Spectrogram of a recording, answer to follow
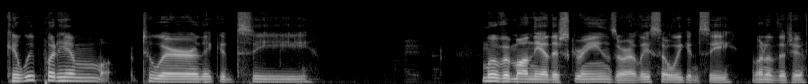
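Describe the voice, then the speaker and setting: A man who is a fire chief, briefing a board meeting in a measured, informative way. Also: mid-range voice, steady tone, clear, resonant tone, dry recording. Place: public meeting room.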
